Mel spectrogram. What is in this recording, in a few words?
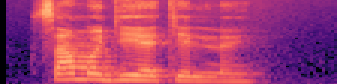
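"самодеятельнӧй", Komi, female; kpv; audio dict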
